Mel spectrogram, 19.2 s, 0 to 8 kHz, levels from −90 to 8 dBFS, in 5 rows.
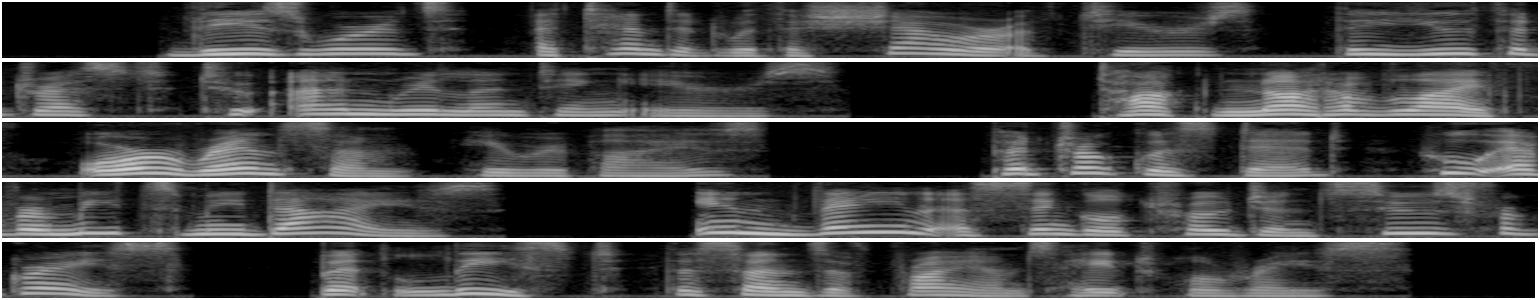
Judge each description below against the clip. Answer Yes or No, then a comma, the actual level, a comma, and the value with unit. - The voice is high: Yes, high, 195 Hz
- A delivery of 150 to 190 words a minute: No, average, 140 wpm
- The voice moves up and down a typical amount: No, wide, 7.4 semitones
